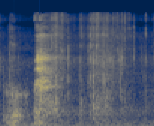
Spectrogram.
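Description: A soft thump, then a clear plastic zip-top bag crinkling and rustling as a hand presses and handles it, squeezing air out around the compressed hemp inside.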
